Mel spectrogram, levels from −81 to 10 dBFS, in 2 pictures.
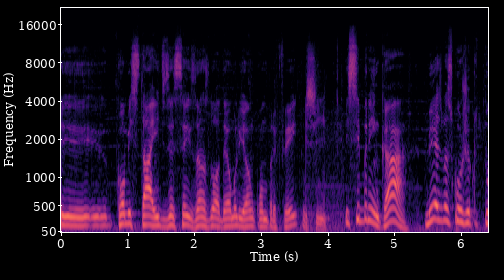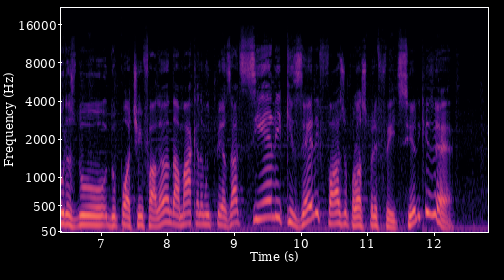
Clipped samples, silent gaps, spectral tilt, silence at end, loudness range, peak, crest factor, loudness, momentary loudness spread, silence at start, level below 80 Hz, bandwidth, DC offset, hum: under 0.1%; none; -6.5 dB/octave; 0.55 s; 3 LU; -8 dBFS; 16 dB; -25 LUFS; 7 LU; 0 s; -56 dBFS; 14.5 kHz; under 0.1%; none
